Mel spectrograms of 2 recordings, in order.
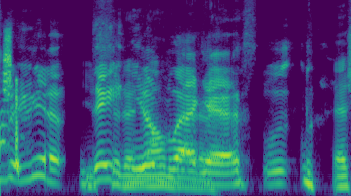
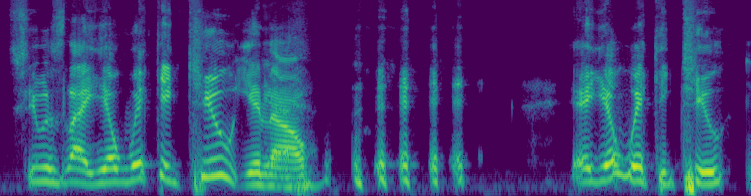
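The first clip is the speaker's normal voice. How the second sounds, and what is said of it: Put-on Boston accent. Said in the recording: “that Boston accent do get a brother”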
